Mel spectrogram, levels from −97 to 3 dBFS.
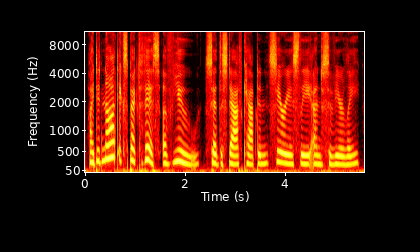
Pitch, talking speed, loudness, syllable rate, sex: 220 Hz, 150 wpm, -19 LUFS, 4.1 syllables/s, female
